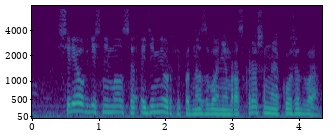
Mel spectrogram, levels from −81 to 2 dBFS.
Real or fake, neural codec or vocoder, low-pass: real; none; 7.2 kHz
